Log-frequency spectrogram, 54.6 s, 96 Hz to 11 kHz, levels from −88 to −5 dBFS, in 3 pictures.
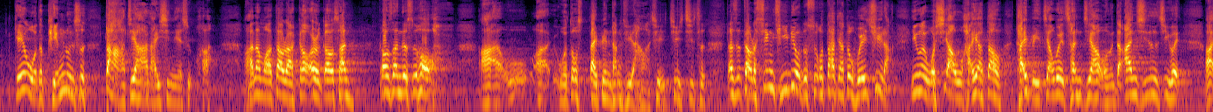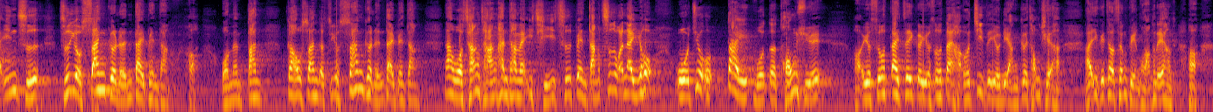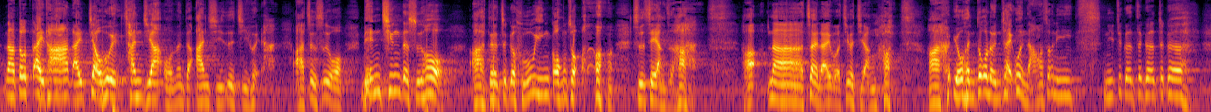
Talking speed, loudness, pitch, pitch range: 255 characters per minute, -16 LUFS, 190 Hz, 165-215 Hz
